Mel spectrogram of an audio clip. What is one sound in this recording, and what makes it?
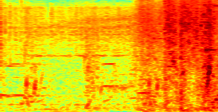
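A weapon swishes through the air.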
